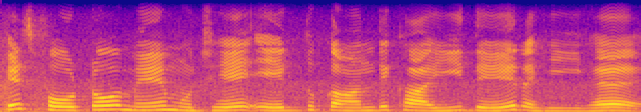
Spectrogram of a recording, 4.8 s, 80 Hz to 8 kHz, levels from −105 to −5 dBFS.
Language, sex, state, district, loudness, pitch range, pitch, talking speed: Hindi, female, Madhya Pradesh, Katni, -16 LUFS, 220-260 Hz, 235 Hz, 125 wpm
